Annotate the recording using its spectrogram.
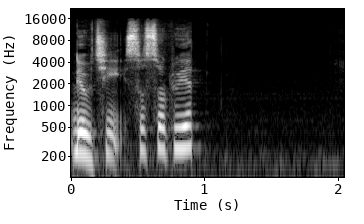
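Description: A young woman speaks calmly and clearly, as if reading out news.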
